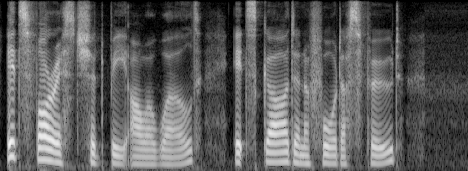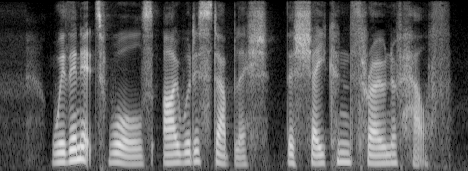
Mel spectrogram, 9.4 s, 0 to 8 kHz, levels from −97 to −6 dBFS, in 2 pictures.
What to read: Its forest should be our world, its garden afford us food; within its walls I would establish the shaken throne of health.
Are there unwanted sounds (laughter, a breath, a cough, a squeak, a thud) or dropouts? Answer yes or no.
no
